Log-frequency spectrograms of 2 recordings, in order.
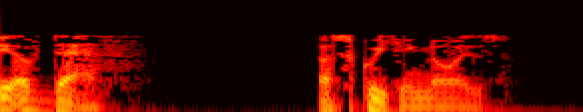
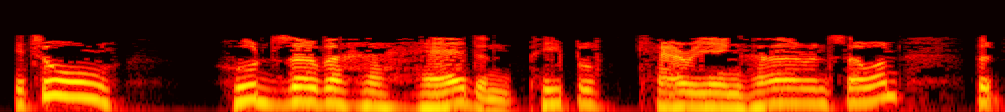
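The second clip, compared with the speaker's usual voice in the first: lightly voiced, higher-pitched character; higher voice, puzzling aloud; puzzled Susan; 7 semitones higher than usual. A narrator's reading. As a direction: piece it together while reading. Narrator voices Susan reading aloud.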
